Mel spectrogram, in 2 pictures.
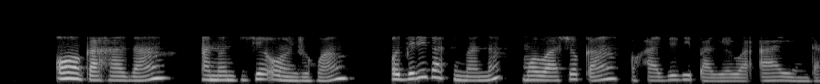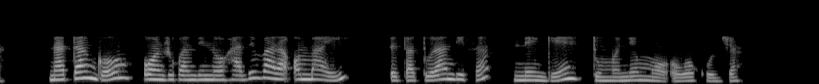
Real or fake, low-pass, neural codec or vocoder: real; 3.6 kHz; none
